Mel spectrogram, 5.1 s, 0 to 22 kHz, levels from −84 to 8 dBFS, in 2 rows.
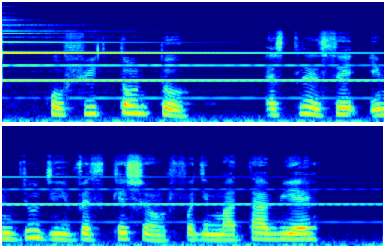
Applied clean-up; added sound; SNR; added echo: none; Chime; 4 dB; none.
